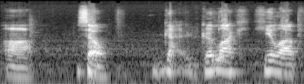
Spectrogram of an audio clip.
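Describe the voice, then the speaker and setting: Bright-voiced, sarcastic man. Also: medium pitch, lively intonation, slight background noise. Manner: sarcastic, profane, quick jokes. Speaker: podcast co-host. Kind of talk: casual chat.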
